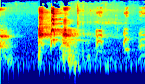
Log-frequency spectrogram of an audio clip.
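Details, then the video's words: Playful Cane Corso puppies burst into a cluster of sharp high yips after a brief quiet, followed by a few shorter spaced squeaky yelps. "Bunch of Yipping Puppies!"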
